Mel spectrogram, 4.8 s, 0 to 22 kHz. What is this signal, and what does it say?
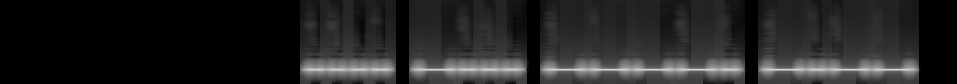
Morse code, heard as a keyed tone, about 22 wpm, 700 Hz. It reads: HB9Y
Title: DXCC-100 Call Signs - 4 Characters - Repeated 3x - 22wpm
